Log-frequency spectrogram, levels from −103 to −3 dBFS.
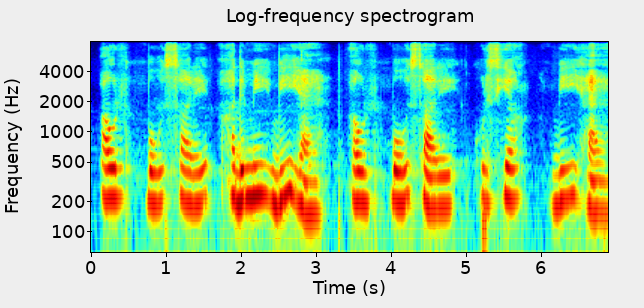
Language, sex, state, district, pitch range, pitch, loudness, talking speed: Hindi, female, Uttar Pradesh, Saharanpur, 195-220 Hz, 205 Hz, -18 LUFS, 95 wpm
